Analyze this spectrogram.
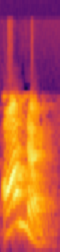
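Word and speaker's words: honour: famous ख्याति संपन्न then ऑनर okay देखो ए dear student A silent this will be pronounced as ऑनर सो ऑनर्ड means respected okay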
